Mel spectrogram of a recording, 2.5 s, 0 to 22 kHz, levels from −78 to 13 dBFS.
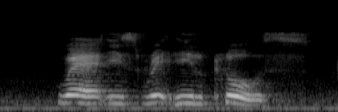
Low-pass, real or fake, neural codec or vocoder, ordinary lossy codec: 7.2 kHz; real; none; AAC, 32 kbps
